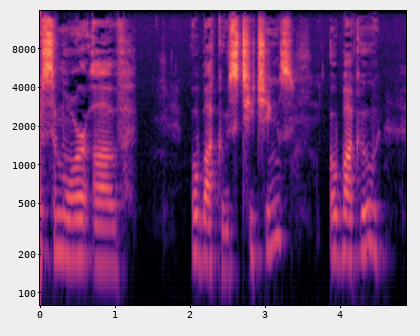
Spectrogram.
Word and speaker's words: Obaku: Obaku is his name in Chinese, and the Japanese pronunciation of those very same Chinese characters, that's his name in Japanese.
